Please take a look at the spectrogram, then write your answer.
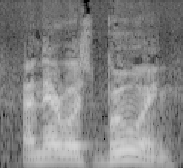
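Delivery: ordinary delivery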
